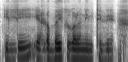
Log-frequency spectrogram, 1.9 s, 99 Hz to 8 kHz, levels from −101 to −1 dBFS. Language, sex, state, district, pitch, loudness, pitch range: Kannada, male, Karnataka, Koppal, 125 Hz, -18 LUFS, 120-130 Hz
